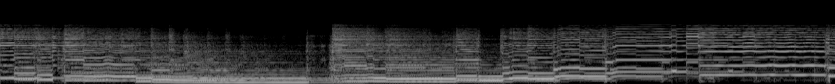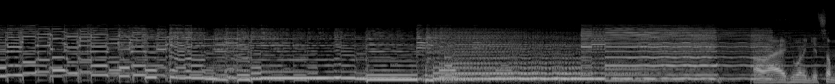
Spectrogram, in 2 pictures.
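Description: Electric guitar played through HeadRush effects with a jazzy, broken-up modern R&B-flavored tone: overdriven chords and melodic runs with chorus and reverb, loud and continuous with a couple of brief gaps.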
